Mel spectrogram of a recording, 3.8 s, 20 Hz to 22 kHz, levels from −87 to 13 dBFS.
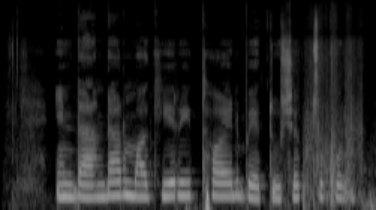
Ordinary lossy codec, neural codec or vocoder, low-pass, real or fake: none; none; none; real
